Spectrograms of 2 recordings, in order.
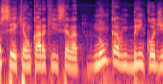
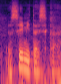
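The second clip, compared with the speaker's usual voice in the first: quiet boast; 9 semitones lower, 16 dB quieter than usual. Retold or imitated. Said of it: "você fala assim".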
